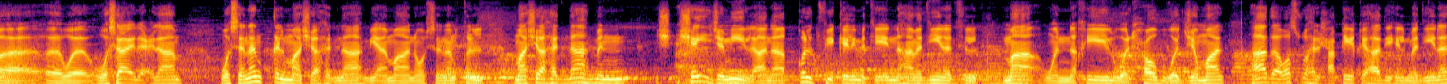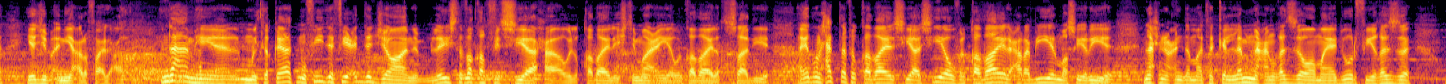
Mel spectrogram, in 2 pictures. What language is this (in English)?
Arabic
